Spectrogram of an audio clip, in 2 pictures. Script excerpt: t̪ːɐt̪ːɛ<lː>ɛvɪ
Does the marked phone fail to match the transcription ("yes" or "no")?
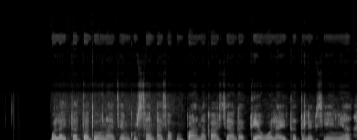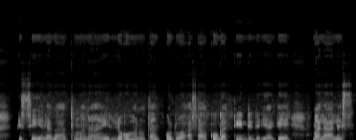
yes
